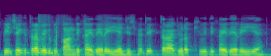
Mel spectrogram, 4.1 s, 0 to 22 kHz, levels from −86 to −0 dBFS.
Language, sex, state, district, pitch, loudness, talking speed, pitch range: Hindi, male, Uttar Pradesh, Shamli, 125 Hz, -16 LUFS, 265 wpm, 120-130 Hz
